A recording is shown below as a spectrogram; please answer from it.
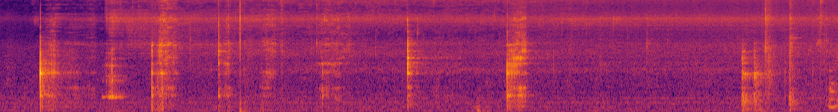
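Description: Garlic is sautéed in a pan for a beef teriyaki dish, with a quiet background sizzle broken by sharp, irregular clatters and scrapes of a utensil against the pan, close by and without speech.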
